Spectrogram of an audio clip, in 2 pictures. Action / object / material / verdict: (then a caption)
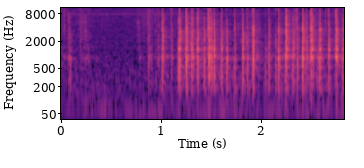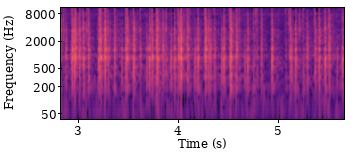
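tap / hard plastic game case / plastic / none. After about a second of near silence, fingernails tap fast and scratch along the hard plastic surface and spine of a closed PS3 game case for Mirror's Edge as it is rotated from front to spine to back. The result is a rapid, dense run of short, dry clicks with a bright, crisp edge and a mid-range plastic tone, with almost no low end.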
